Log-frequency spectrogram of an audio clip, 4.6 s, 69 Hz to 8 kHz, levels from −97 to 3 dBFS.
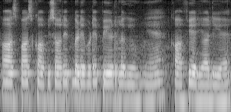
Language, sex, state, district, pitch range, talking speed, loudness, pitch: Hindi, male, Uttar Pradesh, Shamli, 115-120 Hz, 155 wpm, -19 LUFS, 120 Hz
